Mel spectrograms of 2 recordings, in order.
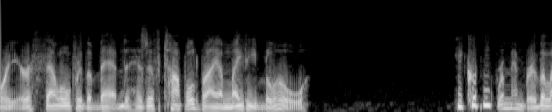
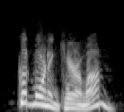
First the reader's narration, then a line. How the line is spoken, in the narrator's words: Earwig shrilled cheerfully, his voice piercing Caramon's skull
